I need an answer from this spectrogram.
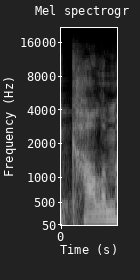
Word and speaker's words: Colm: Uh cinematographer, I'm always a little iffy about um Irish names, but it's spelled Colm Hogan. I believe it's probably Callum Hogan. I think that's the way an Irishman would pronounce it, but his cinematographer, he also worked on Oddity as well.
